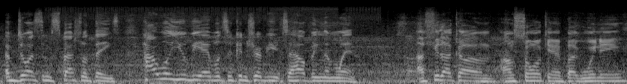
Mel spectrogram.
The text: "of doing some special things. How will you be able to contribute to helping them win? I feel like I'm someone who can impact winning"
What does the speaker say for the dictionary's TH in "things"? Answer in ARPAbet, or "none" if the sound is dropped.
TH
